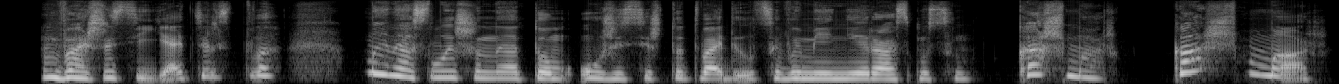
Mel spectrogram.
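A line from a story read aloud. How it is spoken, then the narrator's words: Shrill rapid chatter. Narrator (Russian): Визгливым голосом затараторила Ханна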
